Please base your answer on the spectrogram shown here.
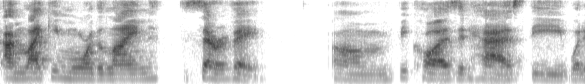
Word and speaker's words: CeraVe: CeraVe, that's how you pronounce it.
